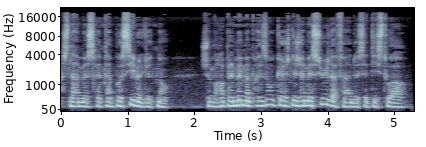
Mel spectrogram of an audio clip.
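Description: A man's voice: mid-range voice, fast talker, dark tone, slightly rough, pitched above the performer's own voice, lightly acted. A man voicing a sly, servile sailor in a storybook, speaking in a falsely meek, evasive manner. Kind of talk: acted audiobook character dialogue.

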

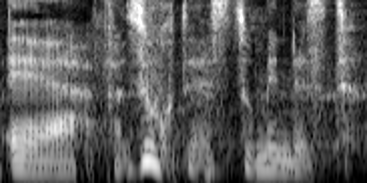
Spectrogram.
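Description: A woman's voice: very deep voice, lively intonation, slow, a little mellow, exaggerated voice. A woman acting in a German radio drama as a genteel society hostess with a refined, formal way of talking. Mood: concerned, confiding. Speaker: actor in a radio play.

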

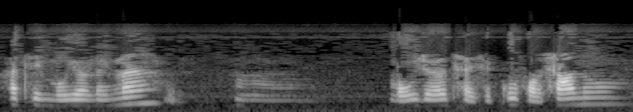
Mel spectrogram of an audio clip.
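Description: A woman's voice: on the low side, steady tone, normal speed, a little hiss or hum, lightly acted. An actress playing a chatty, blunt young woman with a Hong Kong accent, grumbling and teasing casually in a radio drama. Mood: playful, teasing. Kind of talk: naturalistic radio drama dialogue. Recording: tinny, dry telephone line.

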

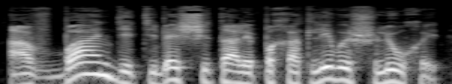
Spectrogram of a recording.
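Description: A man voicing an insolent, taunting villain in a high, drawn-out voice for an audiobook. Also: very animated, husky, dry recording, studio quality. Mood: mocking. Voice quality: high-pitched voice. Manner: mocking, drawn-out delivery. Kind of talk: dramatic audiobook character voice.

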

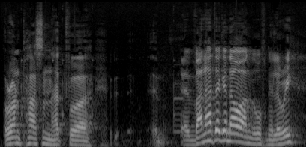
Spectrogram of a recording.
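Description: An actor playing a soothing, slightly hesitant husband in a German radio crime thriller, speaking in a measured way. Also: male voice, mid-range voice, sing-song, lightly acted. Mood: urgent, businesslike. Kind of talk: German radio drama acting.

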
